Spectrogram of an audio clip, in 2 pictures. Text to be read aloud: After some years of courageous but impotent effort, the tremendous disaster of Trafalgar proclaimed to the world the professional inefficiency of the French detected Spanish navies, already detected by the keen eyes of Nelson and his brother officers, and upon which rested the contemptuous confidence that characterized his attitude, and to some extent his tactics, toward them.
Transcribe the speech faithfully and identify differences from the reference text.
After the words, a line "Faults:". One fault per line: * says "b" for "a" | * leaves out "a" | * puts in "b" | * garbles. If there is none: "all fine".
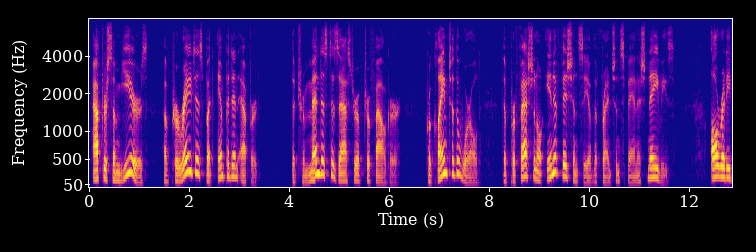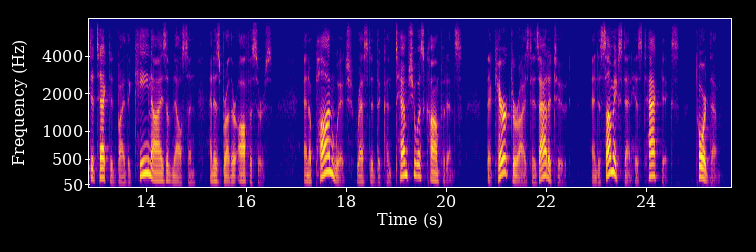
After some years of courageous but impotent effort, the tremendous disaster of Trafalgar proclaimed to the world the professional inefficiency of the French and Spanish navies, already detected by the keen eyes of Nelson and his brother officers, and upon which rested the contemptuous confidence that characterized his attitude, and to some extent his tactics, toward them.
Faults:
* says "and" for "detected"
